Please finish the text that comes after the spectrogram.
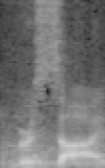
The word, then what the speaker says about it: Versailles: Versailles. That's all right. There are. I just wanted to put it on the video so you could hear it. So it's just simple Versailles. The L is not pronounced.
